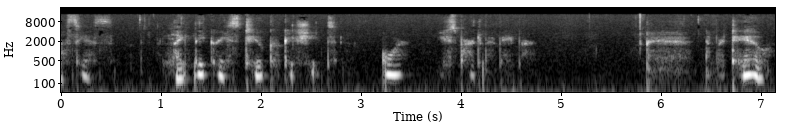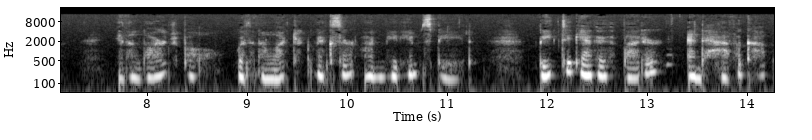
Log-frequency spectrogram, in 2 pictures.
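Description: A woman's soft, whispery voice reading a baking recipe aloud, step by step.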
